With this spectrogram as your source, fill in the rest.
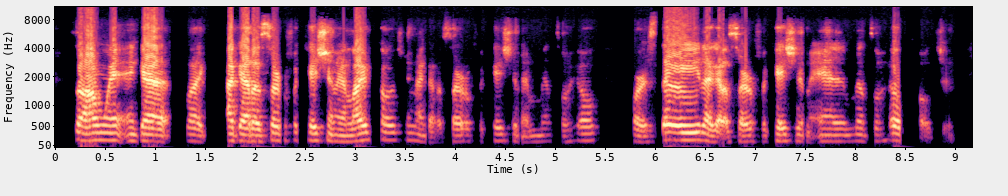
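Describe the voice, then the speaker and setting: A woman with a slight Texas accent talks at a fairly quick pace in a very deep, low voice with fairly even intonation. Her loudness swings widely, and the sound is dry and close with no echo. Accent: slight Texas country twang. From Texas, Beaumont. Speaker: mental health coach. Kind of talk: podcast interview.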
